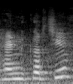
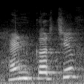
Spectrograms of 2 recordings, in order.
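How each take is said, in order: First: The d is sounded in the word. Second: The same.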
